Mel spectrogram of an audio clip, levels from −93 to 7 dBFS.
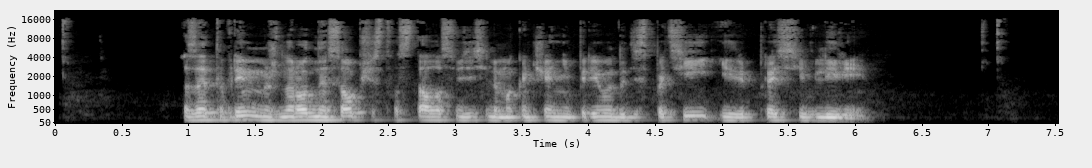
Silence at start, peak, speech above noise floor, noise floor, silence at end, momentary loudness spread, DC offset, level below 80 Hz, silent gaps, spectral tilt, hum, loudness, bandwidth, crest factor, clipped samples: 0.05 s; -2 dBFS; 63 dB; -81 dBFS; 0.45 s; 8 LU; under 0.1%; -62 dBFS; none; -5.5 dB/octave; none; -19 LUFS; 16.5 kHz; 18 dB; under 0.1%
